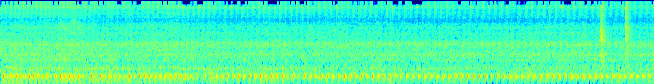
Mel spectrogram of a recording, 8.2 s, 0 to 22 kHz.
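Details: Simplicity 560 snowblower single-cylinder engine after a tune-up: new oil and spark plug, clean carburetor, electric and pull starters fixed. Steady, even beat with no misfires or stumbles. Running smooth and healthy.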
